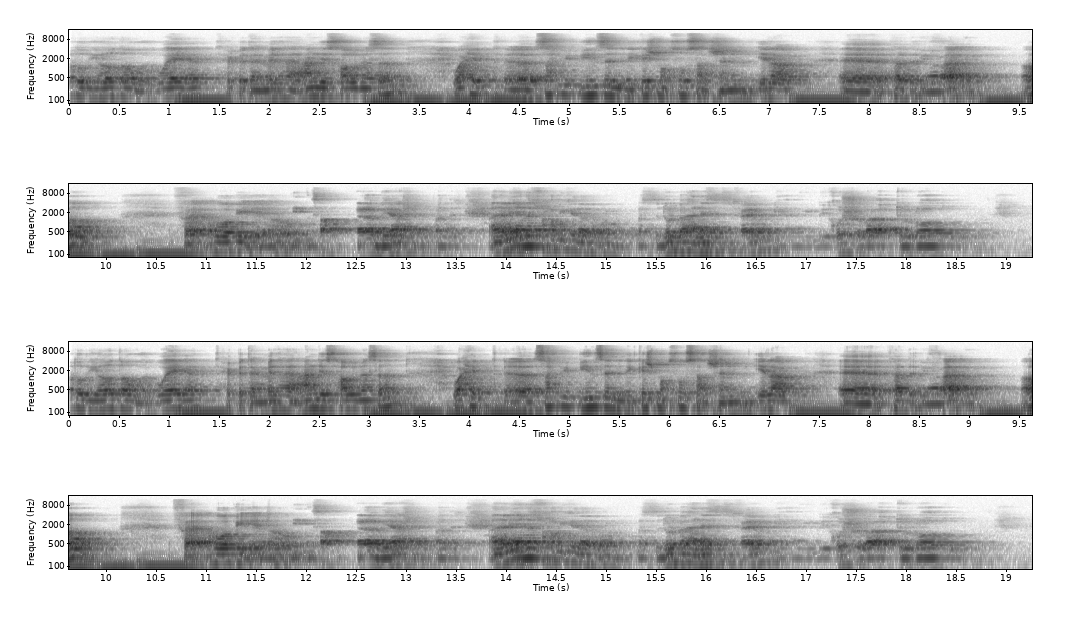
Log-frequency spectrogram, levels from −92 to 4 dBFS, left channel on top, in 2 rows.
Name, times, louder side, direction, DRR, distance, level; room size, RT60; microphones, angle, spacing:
voice 1, 0.0-7.2 7.4-9.0 9.5-9.9 10.2-11.9, right 1 dB, 80° right, 0 dB, 1.2 m, -25 dB
sound 1, 1.0-1.6 2.6-2.7 2.9-4.6 6.8-6.9 7.2-7.8 9.1-10.8, equal, 15° right, 1.6 m, -33 dB
voice 2, 8.5-9.0 11.5-12.2 12.5-18.5, equal, 25° left, -4 dB, 1.9 m, -25 dB
8.4 x 7.1 x 2.8 m, 1.0 s
head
